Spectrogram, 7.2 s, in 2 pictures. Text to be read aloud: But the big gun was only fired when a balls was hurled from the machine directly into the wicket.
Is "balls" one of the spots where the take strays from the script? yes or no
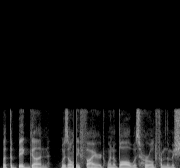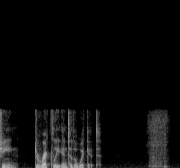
yes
